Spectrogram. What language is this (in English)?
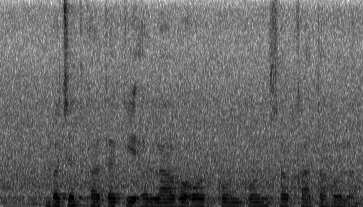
Bhojpuri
